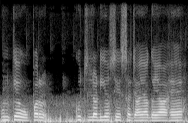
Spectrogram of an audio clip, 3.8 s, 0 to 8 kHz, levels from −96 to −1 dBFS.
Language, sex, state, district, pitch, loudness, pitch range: Hindi, male, Uttar Pradesh, Shamli, 190 Hz, -14 LUFS, 180-205 Hz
